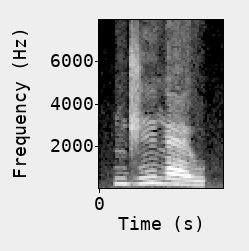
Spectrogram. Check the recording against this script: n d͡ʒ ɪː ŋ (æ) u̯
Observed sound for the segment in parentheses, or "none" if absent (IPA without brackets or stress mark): æ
